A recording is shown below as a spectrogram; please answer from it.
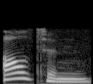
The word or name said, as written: Alton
